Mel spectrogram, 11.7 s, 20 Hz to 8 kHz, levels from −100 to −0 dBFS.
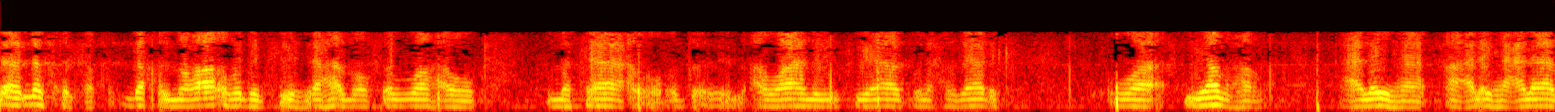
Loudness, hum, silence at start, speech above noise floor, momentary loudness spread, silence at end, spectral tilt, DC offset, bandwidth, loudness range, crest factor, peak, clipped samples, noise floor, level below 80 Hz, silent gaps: -30 LUFS; none; 0 s; 21 dB; 15 LU; 0 s; -10.5 dB/octave; under 0.1%; 3.7 kHz; 3 LU; 22 dB; -8 dBFS; under 0.1%; -50 dBFS; -60 dBFS; none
